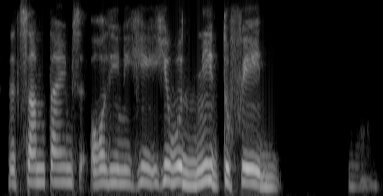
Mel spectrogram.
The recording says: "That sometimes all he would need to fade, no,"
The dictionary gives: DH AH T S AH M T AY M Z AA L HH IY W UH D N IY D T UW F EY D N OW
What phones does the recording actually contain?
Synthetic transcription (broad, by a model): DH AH T S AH M T AY M S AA L HH IY W UH D N IY D T UW F EY D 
